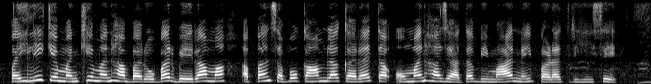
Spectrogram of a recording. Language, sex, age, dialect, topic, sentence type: Chhattisgarhi, female, 18-24, Western/Budati/Khatahi, banking, statement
